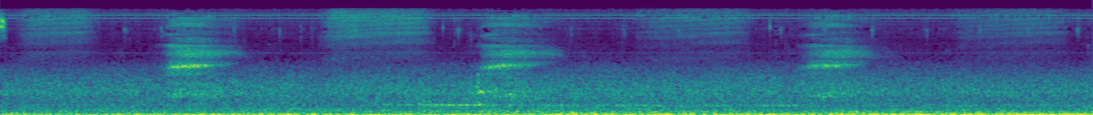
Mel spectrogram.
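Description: A woman breathing deeply in through the nose and out, as four noisy breaths a few seconds apart, over a steady low rumble.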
